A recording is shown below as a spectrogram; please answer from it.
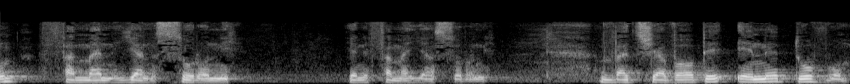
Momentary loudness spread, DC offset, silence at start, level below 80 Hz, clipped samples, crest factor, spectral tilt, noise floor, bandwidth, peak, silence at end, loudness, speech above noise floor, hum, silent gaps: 15 LU; under 0.1%; 0 s; -56 dBFS; under 0.1%; 14 dB; -6 dB/octave; -46 dBFS; 7.8 kHz; -2 dBFS; 0 s; -16 LUFS; 31 dB; none; none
